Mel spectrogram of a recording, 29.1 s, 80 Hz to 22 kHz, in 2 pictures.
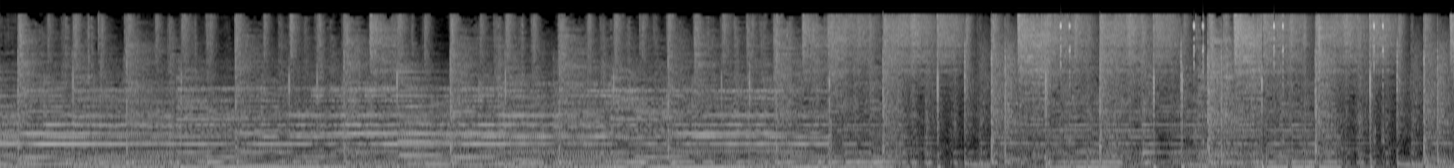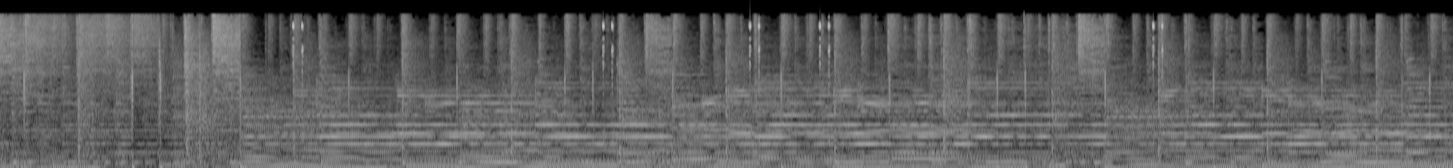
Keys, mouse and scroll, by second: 4.4 ctrl+1, 16.1 ctrl+space.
